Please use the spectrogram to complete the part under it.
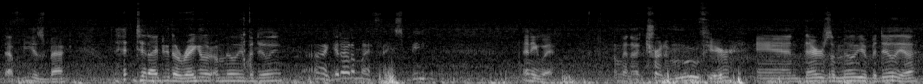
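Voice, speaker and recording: Brisk and expressive with a fairly high voice, a man leads a relaxed children's read-aloud by a river, chatting through a kids' book summary and wandering off on tangents. The outdoor recording carries a lot of noise.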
